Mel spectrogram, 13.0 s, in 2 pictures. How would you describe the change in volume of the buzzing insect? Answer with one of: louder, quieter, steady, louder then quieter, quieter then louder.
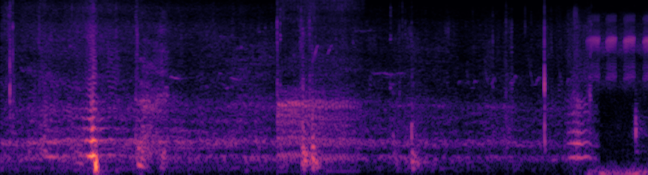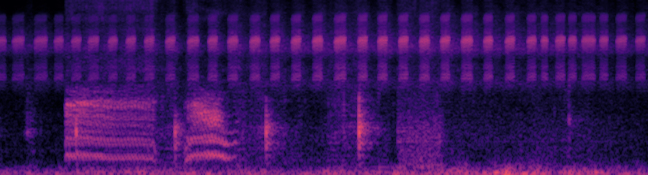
quieter then louder.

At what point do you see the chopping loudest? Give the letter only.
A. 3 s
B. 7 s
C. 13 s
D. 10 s
D.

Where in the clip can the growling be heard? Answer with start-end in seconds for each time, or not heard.
2.8-3.6, 7.1-8.9.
